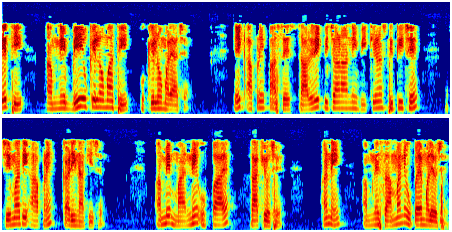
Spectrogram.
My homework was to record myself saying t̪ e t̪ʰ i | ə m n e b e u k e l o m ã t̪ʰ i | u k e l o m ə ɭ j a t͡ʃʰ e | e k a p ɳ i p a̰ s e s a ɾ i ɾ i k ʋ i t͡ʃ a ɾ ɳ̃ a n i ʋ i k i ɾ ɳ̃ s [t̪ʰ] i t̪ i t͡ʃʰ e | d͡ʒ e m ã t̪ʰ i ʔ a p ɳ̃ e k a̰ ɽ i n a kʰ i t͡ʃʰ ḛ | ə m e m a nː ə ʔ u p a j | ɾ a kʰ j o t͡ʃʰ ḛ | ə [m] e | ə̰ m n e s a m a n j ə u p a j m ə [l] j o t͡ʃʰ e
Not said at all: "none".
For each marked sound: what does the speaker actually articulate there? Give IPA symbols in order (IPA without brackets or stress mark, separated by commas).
t̪ʰ, n, ɭ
